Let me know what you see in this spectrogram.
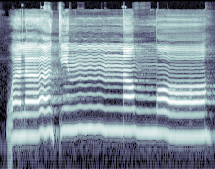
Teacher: Maka alif lam ini lewatin, tidak perlu dibaca ya. Jadi dari nun langsung diidghamkan ke lam atau idgham syamsi.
